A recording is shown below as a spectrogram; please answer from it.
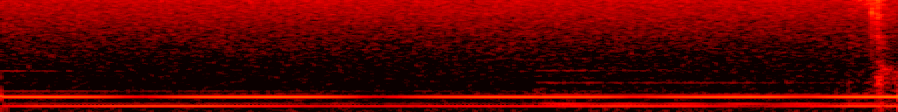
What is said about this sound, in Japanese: クリスタルボール知ってますって。これめっちゃいい音じゃないですか。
